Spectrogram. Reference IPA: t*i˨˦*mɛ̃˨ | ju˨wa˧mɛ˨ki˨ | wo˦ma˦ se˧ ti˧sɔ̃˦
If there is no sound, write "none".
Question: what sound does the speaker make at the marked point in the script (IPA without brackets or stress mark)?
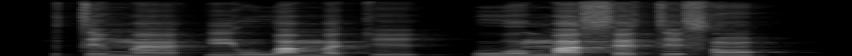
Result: i˧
